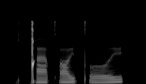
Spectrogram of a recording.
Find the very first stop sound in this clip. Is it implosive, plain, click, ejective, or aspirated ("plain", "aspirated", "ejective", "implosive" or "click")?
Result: click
